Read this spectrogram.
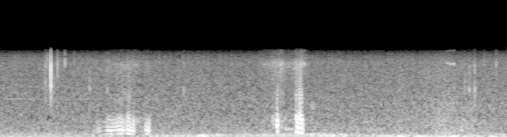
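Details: Domestic cat asleep and snoring, making short, coarse, vibrating breaths roughly every one and a half seconds, mixed with a few sharp clicks and faint background hiss.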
